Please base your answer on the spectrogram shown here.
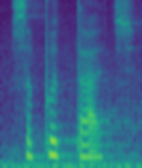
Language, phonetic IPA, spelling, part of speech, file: Belarusian, [zapɨˈtat͡sʲ], запытаць, verb, Be-запытаць.ogg
- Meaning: to request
